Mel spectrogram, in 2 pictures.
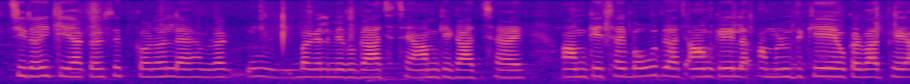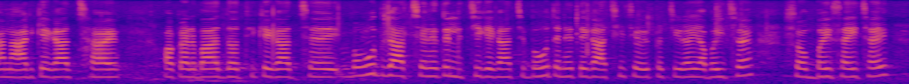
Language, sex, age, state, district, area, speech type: Maithili, female, 18-30, Bihar, Muzaffarpur, rural, spontaneous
